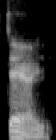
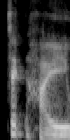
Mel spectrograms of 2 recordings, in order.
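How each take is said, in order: First: It is said fast, contracted to one syllable. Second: Both syllables are said in full.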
